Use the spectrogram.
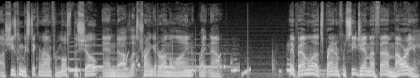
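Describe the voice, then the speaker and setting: Music plays in the background as a man speaks fairly quickly with lively intonation and very even loudness. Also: medium pitch for a man. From Canada, Windsor Ontario. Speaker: radio host. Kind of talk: radio interview.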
